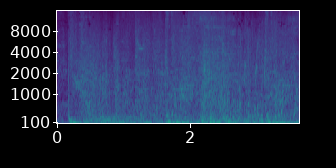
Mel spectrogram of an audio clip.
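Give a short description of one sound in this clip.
Spells and weapons crackle and blast in a fast fight.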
